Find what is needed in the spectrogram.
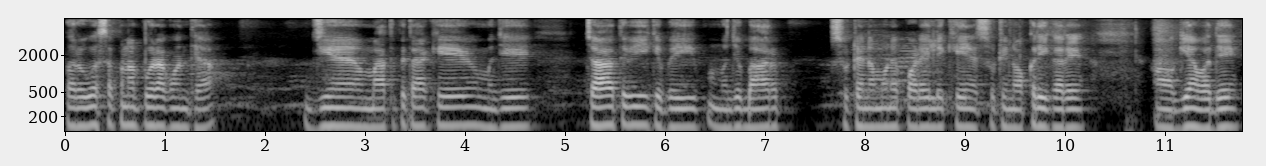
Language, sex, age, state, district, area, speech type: Sindhi, male, 30-45, Gujarat, Surat, urban, spontaneous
